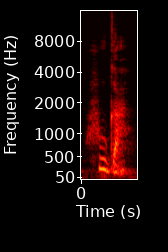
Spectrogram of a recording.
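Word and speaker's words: hygge: check this word okay it's spelled h y g g e but it said Huga um so I've just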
